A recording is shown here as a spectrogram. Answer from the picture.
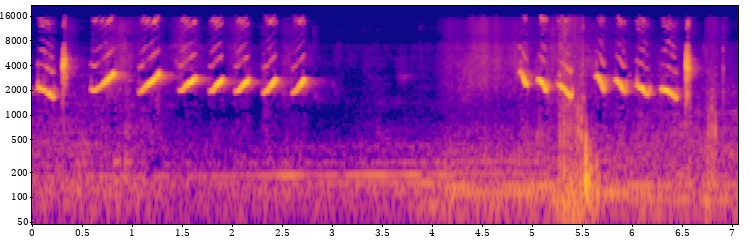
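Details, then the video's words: Common iora giving two runs of quick, bright chirps that each slide downward, about four per second, separated by a pause, over a low steady hum and a brief knock. "SUARA CIPOW NYIUL MBOH"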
